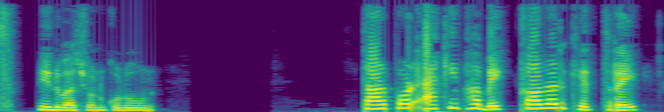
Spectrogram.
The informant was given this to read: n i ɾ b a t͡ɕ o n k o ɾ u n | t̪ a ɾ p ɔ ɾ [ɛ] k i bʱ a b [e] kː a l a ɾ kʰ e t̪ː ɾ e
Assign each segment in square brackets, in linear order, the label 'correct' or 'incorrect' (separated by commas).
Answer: correct, correct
